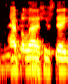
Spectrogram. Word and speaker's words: Appalachian State: Appalachian State, yes, you did.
